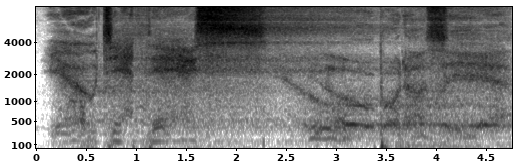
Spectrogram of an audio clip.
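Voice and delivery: seething, venomous, vicious whispered hiss. Narrating a story, voicing them accusing the narrator: hissing, seething and vicious. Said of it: "They hissed, seething and vicious".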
